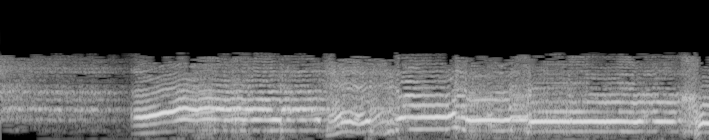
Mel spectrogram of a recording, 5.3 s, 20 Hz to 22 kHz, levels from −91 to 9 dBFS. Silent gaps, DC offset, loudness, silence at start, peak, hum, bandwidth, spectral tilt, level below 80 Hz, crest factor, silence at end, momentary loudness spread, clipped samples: none; under 0.1%; -9 LUFS; 0 s; -2 dBFS; none; 4.7 kHz; -1 dB/octave; -50 dBFS; 8 dB; 0 s; 14 LU; under 0.1%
